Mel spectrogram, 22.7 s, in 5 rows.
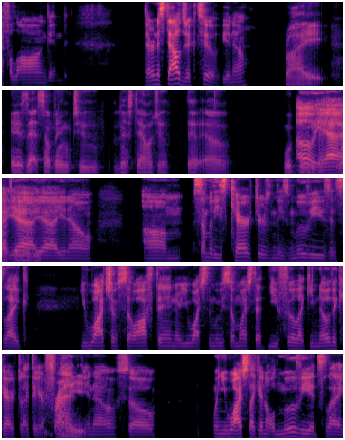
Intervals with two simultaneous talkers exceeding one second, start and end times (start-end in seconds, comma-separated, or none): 8.5-9.7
